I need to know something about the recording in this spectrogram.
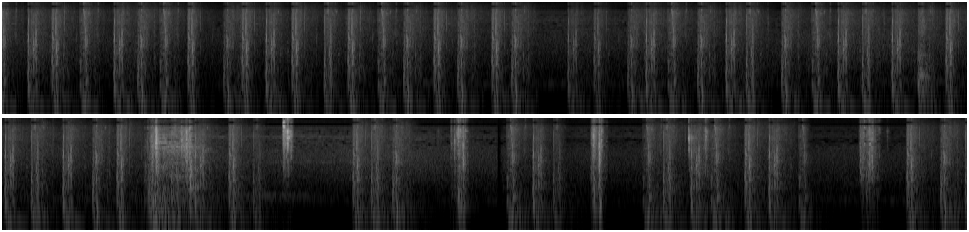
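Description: Quick footsteps run steadily across a hard floor.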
